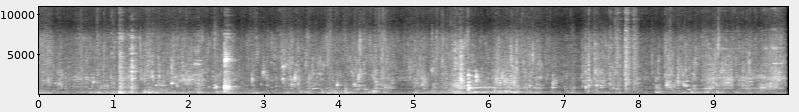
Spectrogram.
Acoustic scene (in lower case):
kitchen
